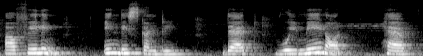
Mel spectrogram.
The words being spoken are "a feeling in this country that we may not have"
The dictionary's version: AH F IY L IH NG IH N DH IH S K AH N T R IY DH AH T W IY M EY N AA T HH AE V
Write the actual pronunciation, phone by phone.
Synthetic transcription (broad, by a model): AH F IY L IH NG IH N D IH S K AH N T R IY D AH T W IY M EY N AA T HH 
